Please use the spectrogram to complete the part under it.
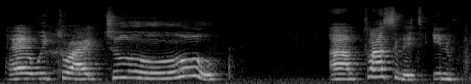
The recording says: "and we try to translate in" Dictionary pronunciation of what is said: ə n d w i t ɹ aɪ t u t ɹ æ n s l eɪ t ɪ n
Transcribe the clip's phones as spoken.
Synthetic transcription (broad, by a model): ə n w i t ɹ aɪ t u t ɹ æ s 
